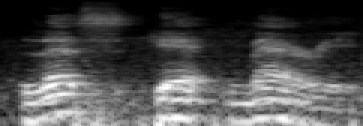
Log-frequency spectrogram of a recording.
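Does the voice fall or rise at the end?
fall. The voice falls at the end.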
